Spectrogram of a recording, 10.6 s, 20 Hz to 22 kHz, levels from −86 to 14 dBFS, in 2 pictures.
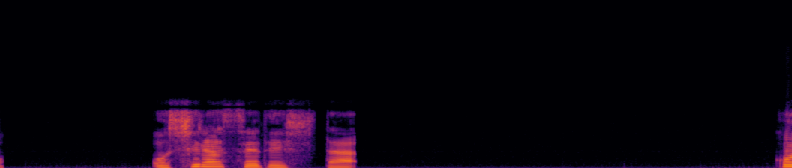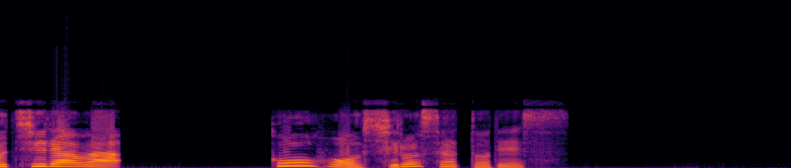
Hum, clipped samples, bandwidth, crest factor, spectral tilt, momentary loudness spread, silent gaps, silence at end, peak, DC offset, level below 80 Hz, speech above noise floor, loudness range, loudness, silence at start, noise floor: none; under 0.1%; 9 kHz; 18 dB; -4.5 dB/octave; 13 LU; none; 1.75 s; 0 dBFS; under 0.1%; -62 dBFS; 59 dB; 11 LU; -14 LUFS; 1 s; -72 dBFS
